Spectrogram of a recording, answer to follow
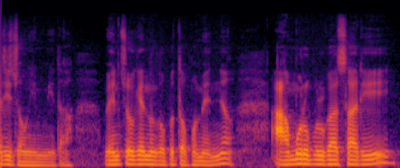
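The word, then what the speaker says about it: Амур: 있습니다 아서 금강 인데요 이 흑룡강 의 느 시아 발음이 아무르 입니다 그래서 아무로 강연 하네 이제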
